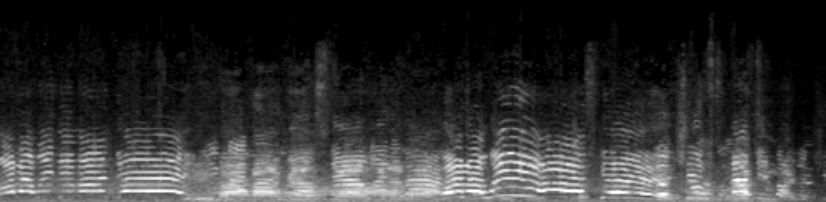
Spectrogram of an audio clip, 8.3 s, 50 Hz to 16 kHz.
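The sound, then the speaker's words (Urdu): About 300 protesters marching toward the State House chant slogans in unison: loud, rhythmic shouted phrases repeat in bursts, with crowd chatter between them. “تقریباً 300 افراد نے state house کی جانب مارچ کیا۔ وہ وہی نعرے لگا رہے تھے جو آج سے 2 سال پہلے اپنی تحریک کے آغاز پر انہوں نے لگائے تھے۔”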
